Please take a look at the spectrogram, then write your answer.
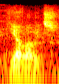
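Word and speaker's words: Jovich: it to you is try swapping J for Y and say like that Yovich.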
